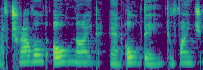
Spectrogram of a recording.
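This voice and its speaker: A woman puts on a character voice at a high pitch. She speaks at a moderate pace. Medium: read story. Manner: polite, insistent.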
